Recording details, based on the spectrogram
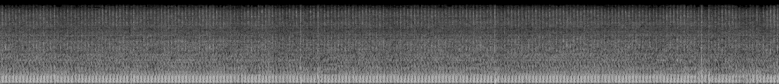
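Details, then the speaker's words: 10hp gasoline generator converted to propane (LPG) with a cheap aftermarket carburetor's regulator, governor spring tension just reduced; steady drone with rhythmic lope about two or three beats a second, still galloping; cause unsure, owner doubts regulator is too small; engine hunting. "well experiment confirm that we can do this it's going to take some sort of little tweaking to get this tonight gallop like that"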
